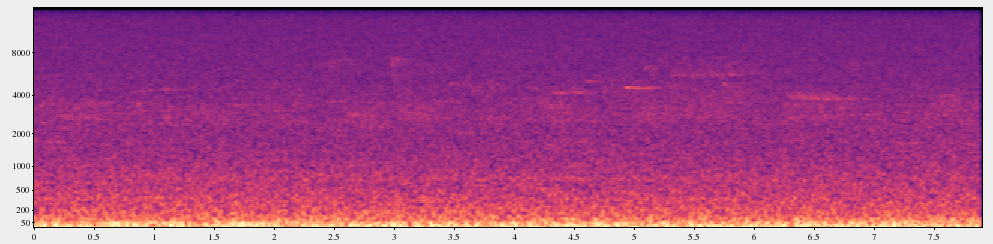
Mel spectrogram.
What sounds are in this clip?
Winter Wren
